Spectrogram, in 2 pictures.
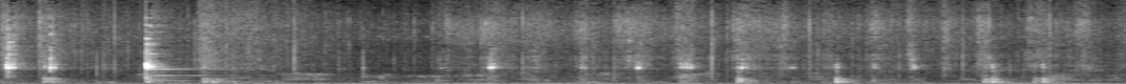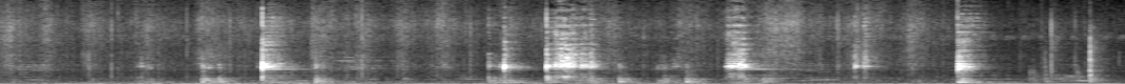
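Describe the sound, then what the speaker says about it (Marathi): A Maharashtrian thecha of crushed peanuts, green chilies, garlic, cumin and salt sautéed in oil in a pan: a soft steady sizzle with occasional scrapes and clinks of the spoon, close up, and no voices. "तेलामध्ये हा जो आपण ठेचा केला आहे शेंगदाणे आणि मिरची, लसूण आणि जिरे आणि मीठ, आता हे थोडंसं तेलात परतून घेऊ आपण"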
